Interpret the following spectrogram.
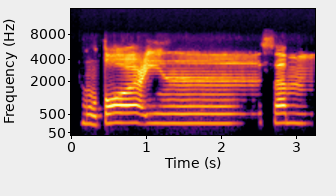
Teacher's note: Ikhfanya samarkan sedikit suaranya. Jangan langsung menempel di sa.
